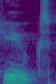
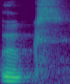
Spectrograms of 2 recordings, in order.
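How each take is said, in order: First: The word begins with a 'yoo' sound. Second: The word begins with an 'oo' sound. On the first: "I know I was pronouncing it wrong there" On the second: "I apologise for ook ukulele um, people"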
